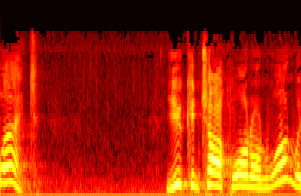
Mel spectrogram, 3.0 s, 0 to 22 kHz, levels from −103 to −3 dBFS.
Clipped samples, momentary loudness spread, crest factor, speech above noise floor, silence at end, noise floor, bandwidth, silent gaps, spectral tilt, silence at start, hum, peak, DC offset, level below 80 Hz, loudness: under 0.1%; 16 LU; 18 dB; 38 dB; 0 s; -58 dBFS; 11 kHz; none; -5.5 dB/octave; 0 s; none; -4 dBFS; 0.5%; -52 dBFS; -20 LUFS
